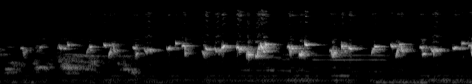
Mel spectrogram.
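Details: Sooty-headed bulbul female in breeding condition calling the male, starting with low soft notes, then building into loud, rapid slurred chirps repeated in a steady rolling chatter.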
